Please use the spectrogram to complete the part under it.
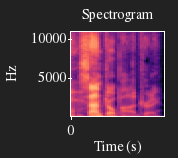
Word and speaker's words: Santopadre: No, I don't say the hard T. – Say it. – Santopadre.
